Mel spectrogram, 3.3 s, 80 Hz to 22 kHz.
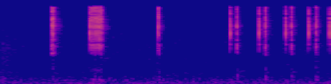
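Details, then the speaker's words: A washing machine PCB motor-circuit relay with 12 volts applied gives sharp, crisp clicks, single and in quick pairs, as it switches over and releases cleanly. This relay works normally, unlike the dud one beside it. "when i put 12 volts across it it should switch over like this so keep your ears open for a clunking noise"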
